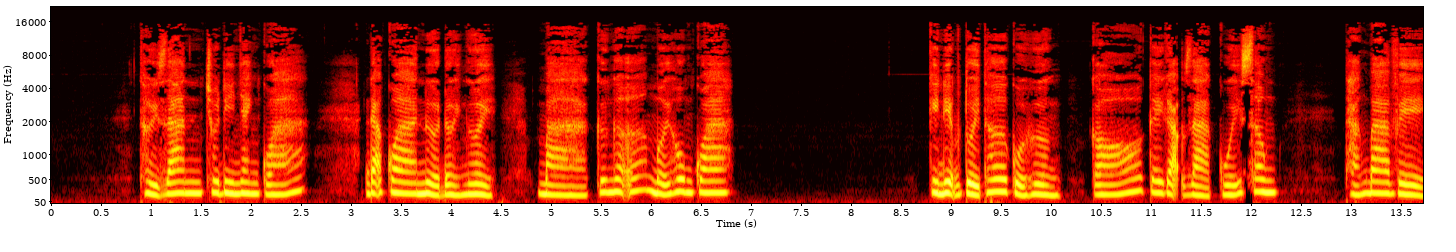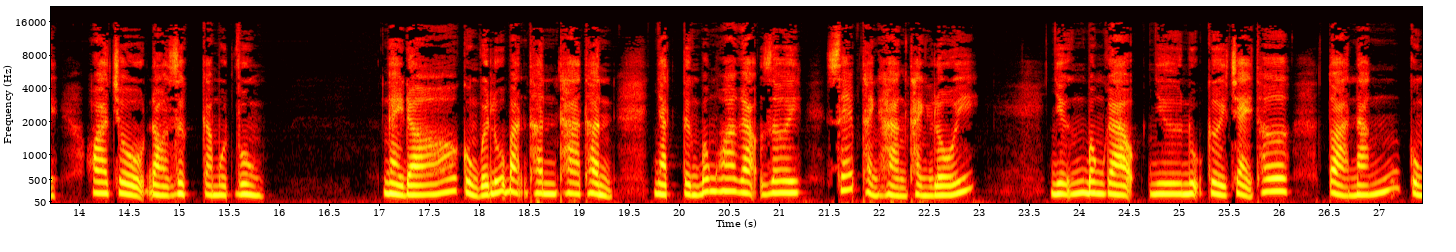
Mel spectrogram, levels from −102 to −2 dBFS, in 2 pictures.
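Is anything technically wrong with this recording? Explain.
No, nothing is technically wrong with this audio.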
